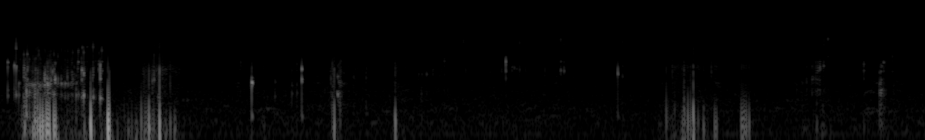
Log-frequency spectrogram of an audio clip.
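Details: Stomach growling recorded as ASMR: bursts of gurgling and scattered squelching clicks with quiet gaps, ordinary bowel sounds.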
